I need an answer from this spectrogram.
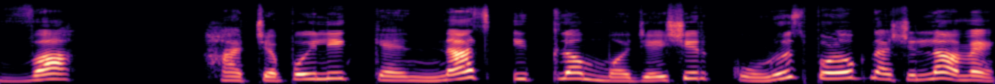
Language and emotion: Goan Konkani, surprised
